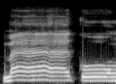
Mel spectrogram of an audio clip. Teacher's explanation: নুন সাকিনের পরে ইকফার হরফ তা আসছে তাই এই নুনকে নাকের ভিতরে লুকাইয়া গুন্নার সহিত পড়ব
